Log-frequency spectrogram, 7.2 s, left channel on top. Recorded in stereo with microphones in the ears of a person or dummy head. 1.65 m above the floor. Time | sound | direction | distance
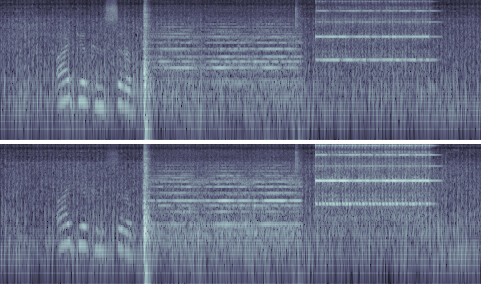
0.8 | a woman speaking | 85° left | 0.9 m
2.1 | an alarm | 10° left (ahead or behind) | 5.5 m
4.7 | a phone ringing | 25° right (ahead or behind) | 1.0 m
